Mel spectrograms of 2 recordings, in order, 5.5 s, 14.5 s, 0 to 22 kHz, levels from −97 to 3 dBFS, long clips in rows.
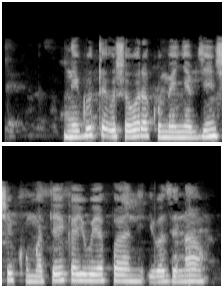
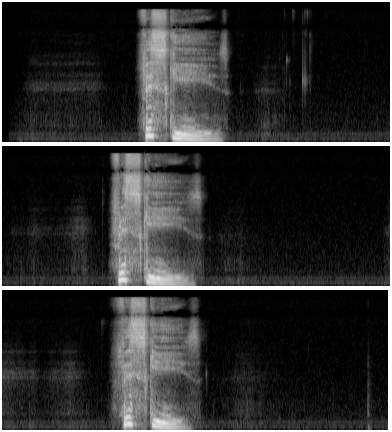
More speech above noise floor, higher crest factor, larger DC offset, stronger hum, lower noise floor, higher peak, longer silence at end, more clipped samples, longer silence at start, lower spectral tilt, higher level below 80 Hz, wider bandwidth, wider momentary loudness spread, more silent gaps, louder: second, 43 dB vs 58 dB; second, 12 dB vs 20 dB; neither; neither; second, -56 dBFS vs -73 dBFS; about the same, -2 dBFS vs -2 dBFS; second, 0.2 s vs 2.4 s; neither; second, 0.8 s vs 1.75 s; first, -6 dB/octave vs -3.5 dB/octave; first, -48 dBFS vs -54 dBFS; second, 7.8 kHz vs 17 kHz; second, 5 LU vs 22 LU; neither; about the same, -14 LUFS vs -15 LUFS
